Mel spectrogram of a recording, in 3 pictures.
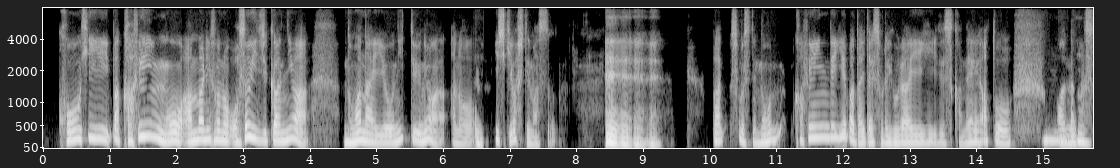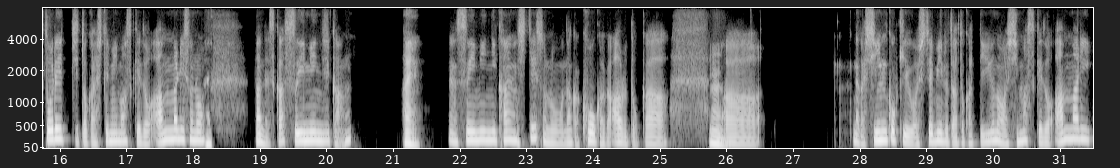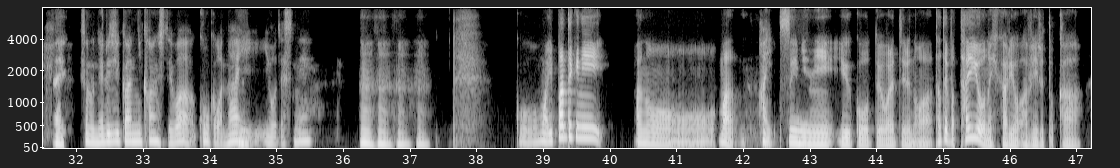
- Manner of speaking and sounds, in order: other background noise; tapping
- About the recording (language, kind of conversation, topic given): Japanese, advice, 夜なかなか寝つけず毎晩寝不足で困っていますが、どうすれば改善できますか？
